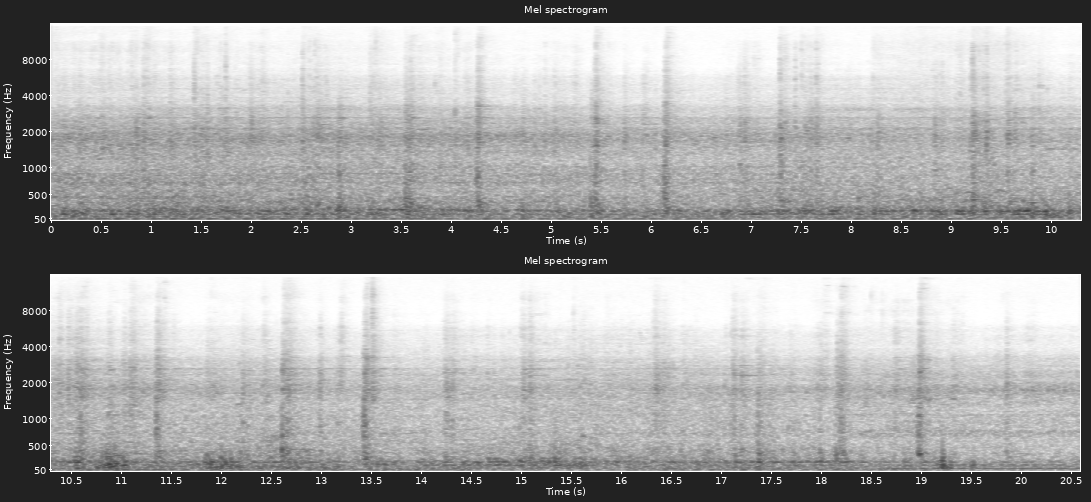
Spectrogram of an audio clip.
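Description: A passenger train rumbles steadily past close by.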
